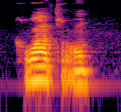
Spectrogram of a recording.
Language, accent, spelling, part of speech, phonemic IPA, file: French, Canada, croîtrons, verb, /kʁwa.tʁɔ̃/, LL-Q150 (fra)-croîtrons.wav
- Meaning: first-person plural future of croître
